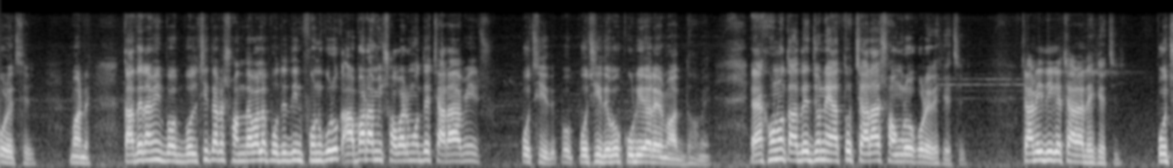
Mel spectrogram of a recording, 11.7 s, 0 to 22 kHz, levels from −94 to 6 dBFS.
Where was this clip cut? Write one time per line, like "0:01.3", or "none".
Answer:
none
